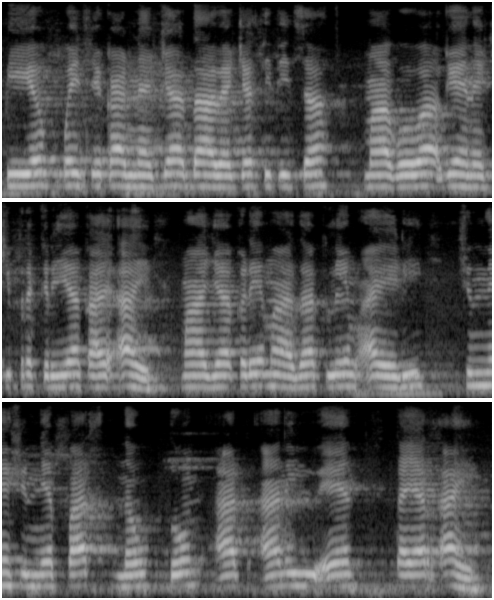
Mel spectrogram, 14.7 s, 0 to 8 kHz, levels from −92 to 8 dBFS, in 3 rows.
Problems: background sounds at intervals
